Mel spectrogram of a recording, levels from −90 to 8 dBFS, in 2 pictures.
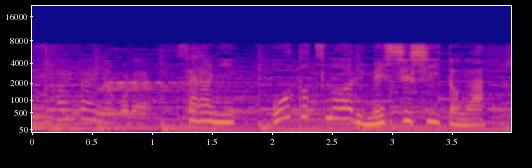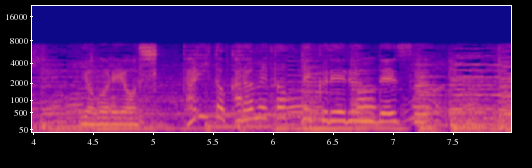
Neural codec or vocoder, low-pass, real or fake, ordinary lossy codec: none; 7.2 kHz; real; none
